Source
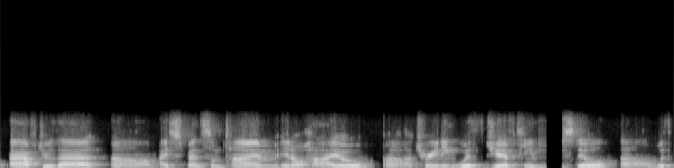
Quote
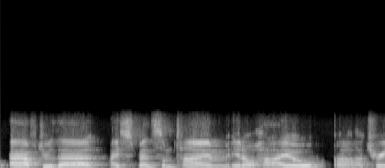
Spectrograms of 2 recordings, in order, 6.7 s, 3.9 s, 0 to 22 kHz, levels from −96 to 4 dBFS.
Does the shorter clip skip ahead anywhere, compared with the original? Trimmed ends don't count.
yes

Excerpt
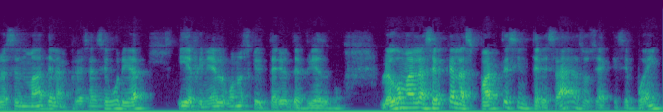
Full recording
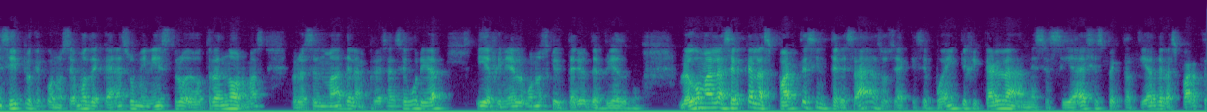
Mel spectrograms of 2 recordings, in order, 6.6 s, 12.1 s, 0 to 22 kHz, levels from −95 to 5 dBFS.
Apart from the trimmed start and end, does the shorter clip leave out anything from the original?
no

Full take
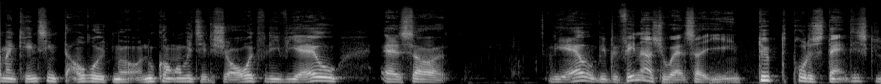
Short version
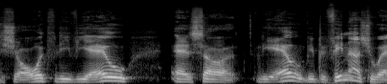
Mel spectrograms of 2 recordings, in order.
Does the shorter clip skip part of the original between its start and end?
yes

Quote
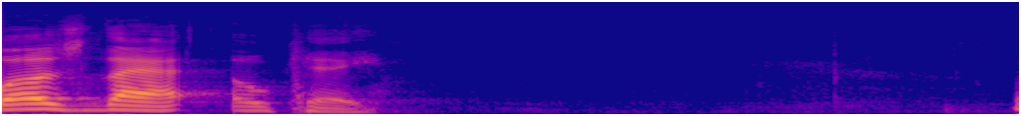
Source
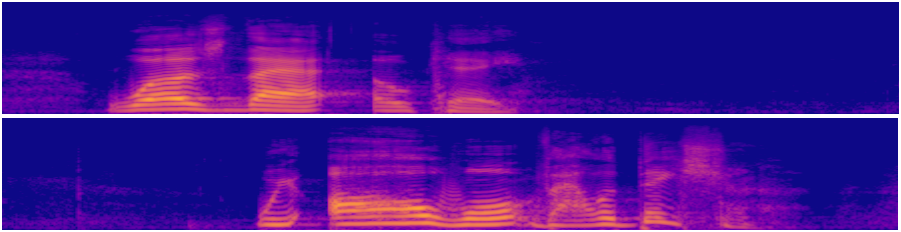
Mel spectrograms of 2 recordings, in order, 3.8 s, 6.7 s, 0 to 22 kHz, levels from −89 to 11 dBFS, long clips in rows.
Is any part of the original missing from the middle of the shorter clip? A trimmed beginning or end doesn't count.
no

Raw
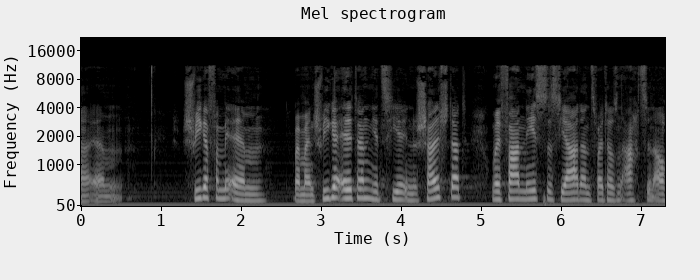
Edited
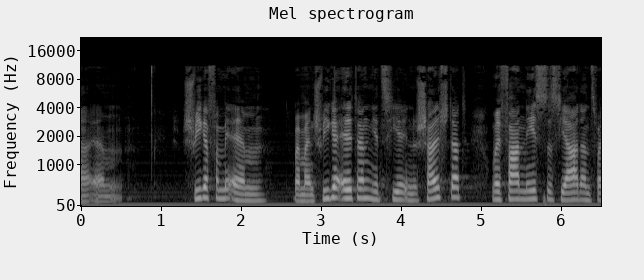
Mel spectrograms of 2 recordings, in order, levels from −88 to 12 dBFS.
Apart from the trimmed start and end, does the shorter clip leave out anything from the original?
no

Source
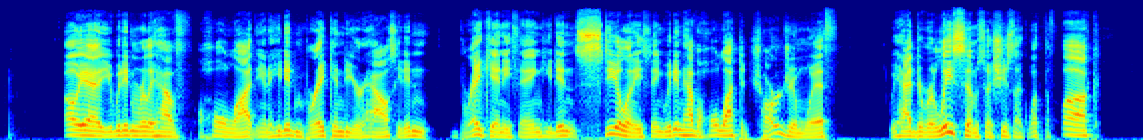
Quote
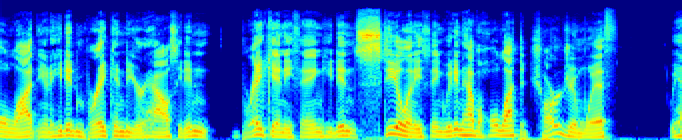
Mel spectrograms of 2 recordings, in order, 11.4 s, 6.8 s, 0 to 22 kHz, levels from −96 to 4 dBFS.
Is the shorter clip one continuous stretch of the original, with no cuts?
yes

